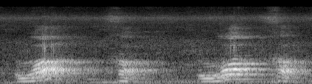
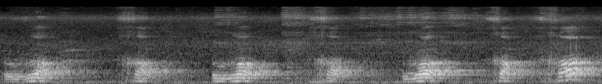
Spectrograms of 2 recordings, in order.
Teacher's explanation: tempat makhorijul huruf yang ketiga itu berada pada tenggorokan atas, yaitu huruf ghain dan kha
